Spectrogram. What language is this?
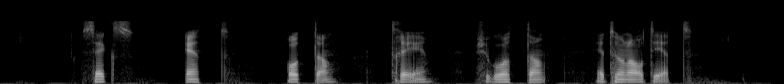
Swedish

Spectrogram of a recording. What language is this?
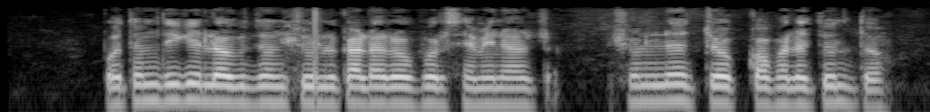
Bangla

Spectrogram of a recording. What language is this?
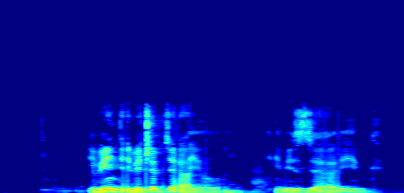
Kinyarwanda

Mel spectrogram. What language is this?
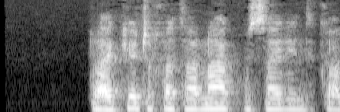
Pashto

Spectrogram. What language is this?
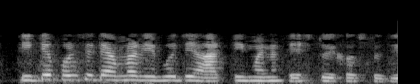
Bangla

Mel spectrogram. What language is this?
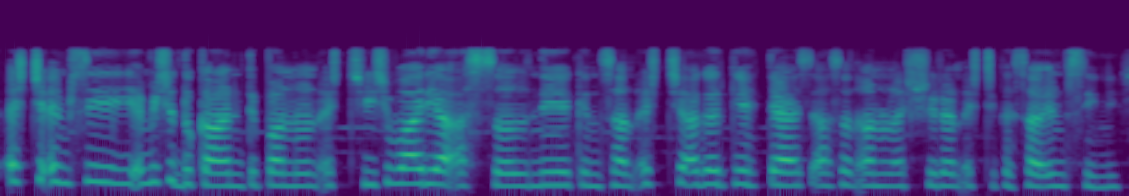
Kashmiri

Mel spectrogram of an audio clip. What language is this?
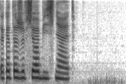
Russian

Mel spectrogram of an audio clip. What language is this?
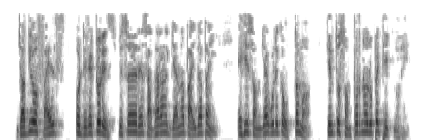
Odia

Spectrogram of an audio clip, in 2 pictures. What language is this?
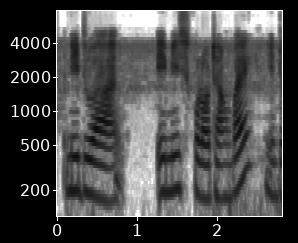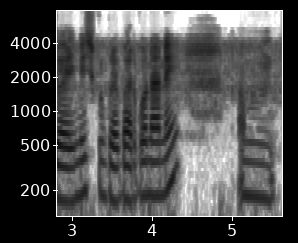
Bodo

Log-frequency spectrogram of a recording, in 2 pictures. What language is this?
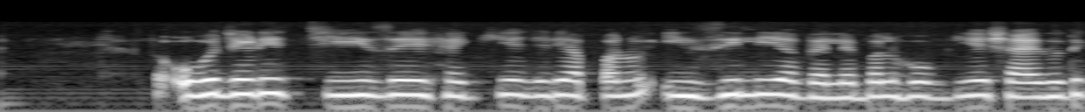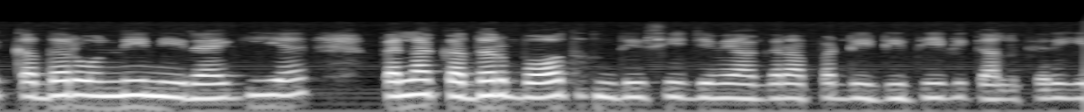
Punjabi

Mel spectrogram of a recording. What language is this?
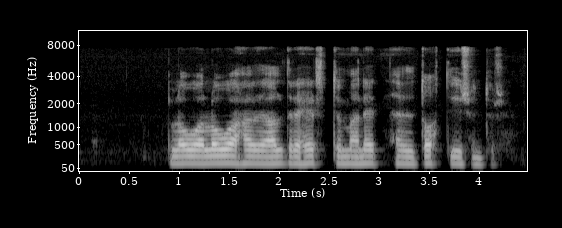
Icelandic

